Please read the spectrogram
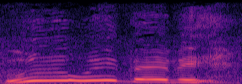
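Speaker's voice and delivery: high, loud joyful whoop; excited whoop. Real, not acted. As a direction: whoop it out with glee. Cheering the south wind.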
